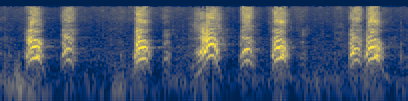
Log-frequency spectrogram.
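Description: Small dogs barking: about eight short, high-pitched barks, some in quick pairs, with brief gaps between them.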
